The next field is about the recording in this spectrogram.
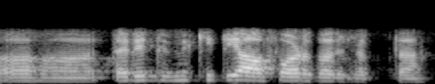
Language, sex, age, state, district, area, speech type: Marathi, male, 18-30, Maharashtra, Ratnagiri, urban, conversation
